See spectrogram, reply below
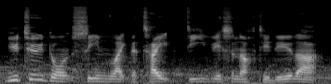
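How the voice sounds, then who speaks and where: A man playing a gruff, foul-mouthed but kindly doctor with a Scottish accent in a comedy fantasy audio drama. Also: medium pitch, expressive, moderate pace, background noise, natural voice. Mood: blunt, teasing. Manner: blunt, teasing, scolding.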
